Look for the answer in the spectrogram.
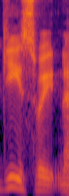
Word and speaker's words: G Suite: Is it G Suite or is it G Suite now? – No, it's a soft G in G Suite.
